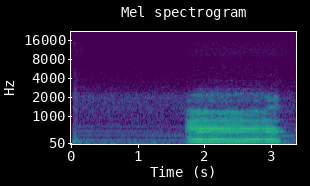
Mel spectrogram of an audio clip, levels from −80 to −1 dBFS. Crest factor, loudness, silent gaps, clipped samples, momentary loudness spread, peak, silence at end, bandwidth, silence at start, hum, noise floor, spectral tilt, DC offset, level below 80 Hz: 16 dB; -27 LUFS; none; under 0.1%; 21 LU; -14 dBFS; 0 s; 16 kHz; 0.05 s; none; -50 dBFS; -9 dB/octave; under 0.1%; -54 dBFS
